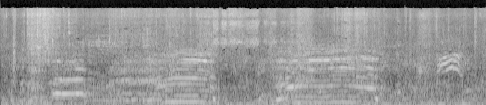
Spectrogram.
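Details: Cattle from Indonesia, said to rampage while ploughing, let out a run of loud, drawn-out moos. Each is a rich harmonic bellow that sags and swells in pitch, several in close succession, ending in a short higher bleat over a low hum.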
